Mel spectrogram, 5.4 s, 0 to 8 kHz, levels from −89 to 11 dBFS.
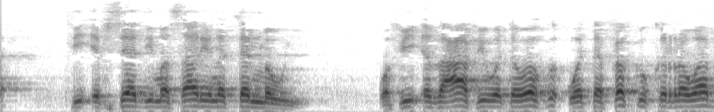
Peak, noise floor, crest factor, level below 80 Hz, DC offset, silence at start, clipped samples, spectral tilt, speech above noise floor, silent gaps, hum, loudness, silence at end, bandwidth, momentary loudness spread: -4 dBFS; -65 dBFS; 16 dB; -60 dBFS; under 0.1%; 0 s; under 0.1%; -8.5 dB/octave; 46 dB; none; none; -20 LUFS; 0 s; 6 kHz; 13 LU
